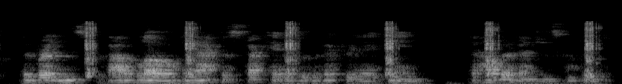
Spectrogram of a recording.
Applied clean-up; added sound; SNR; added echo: none; Tick-tock; 4 dB; reverberation time 0.3 s.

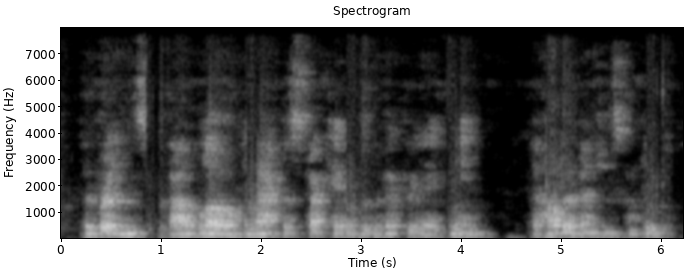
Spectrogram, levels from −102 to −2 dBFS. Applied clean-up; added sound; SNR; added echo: neural separator model SepFormer DNS4.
